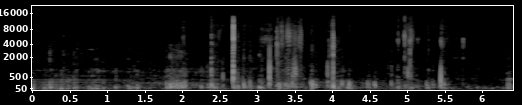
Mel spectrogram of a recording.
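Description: Near silence, with faint scattered clicks and a low rumble; no siren is heard.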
